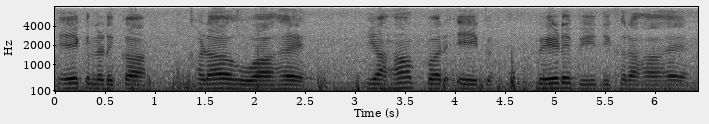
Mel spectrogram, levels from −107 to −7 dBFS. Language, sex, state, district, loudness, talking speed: Hindi, male, Haryana, Charkhi Dadri, -15 LUFS, 120 wpm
